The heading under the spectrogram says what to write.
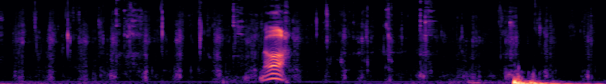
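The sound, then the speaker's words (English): Loud, wet crunching of someone biting and chewing an apple, a rapid series of crisp crackles, with one strong thudding crunch near the end and a brief voiced groan in the middle. “No wonder they like apples.”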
